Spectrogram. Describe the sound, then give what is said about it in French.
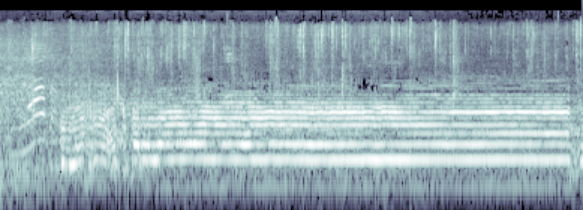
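A call to prayer resounding through a ruined, deserted city: one sustained voice, at first ornamented with wavering pitch bends, then holding a long, steady note. “Ici, pas de bruit de chantier, mais juste l'appel à la prière qui résonne dans une ville fantôme, en ruine.”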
